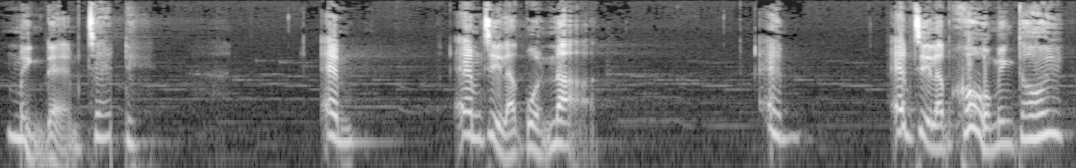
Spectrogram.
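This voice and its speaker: Male narrator doing a terrified young wife, high and shrill, storybook reading. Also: sing-song, slow, long pauses, a little mellow, soft background music, exaggerated voice. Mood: despairing. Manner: high falsetto, shrill wailing. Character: young peasant wife, frightened and pleading.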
